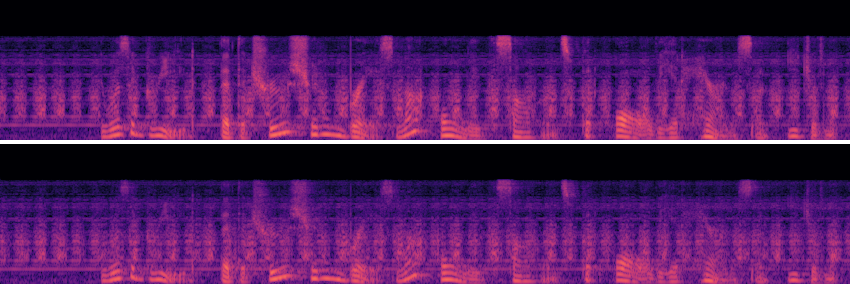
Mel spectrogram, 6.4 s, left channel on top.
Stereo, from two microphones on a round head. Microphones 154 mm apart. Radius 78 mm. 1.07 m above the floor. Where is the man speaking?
45° left (ahead or behind), 0.8 m.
